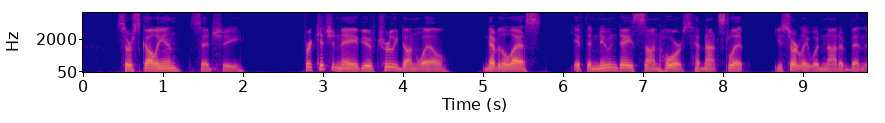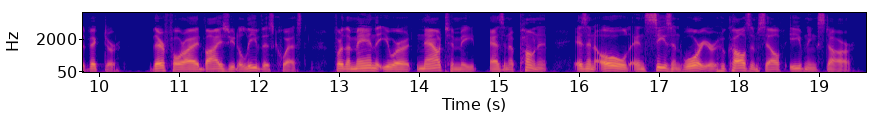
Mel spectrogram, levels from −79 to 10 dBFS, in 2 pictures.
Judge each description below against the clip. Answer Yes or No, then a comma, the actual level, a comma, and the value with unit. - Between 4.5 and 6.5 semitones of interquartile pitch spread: Yes, average, 4.8 semitones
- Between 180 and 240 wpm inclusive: Yes, average, 185 wpm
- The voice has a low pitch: Yes, low, 100 Hz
